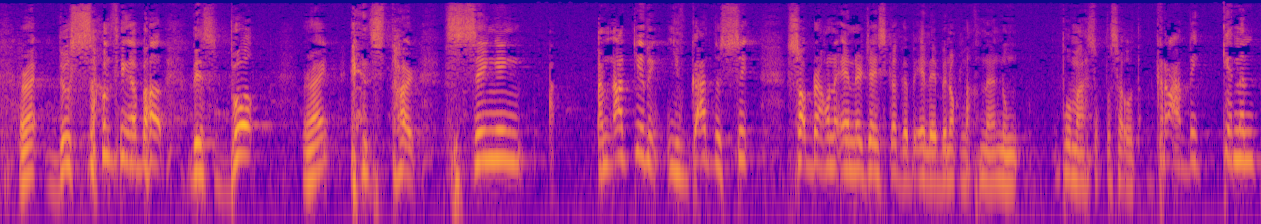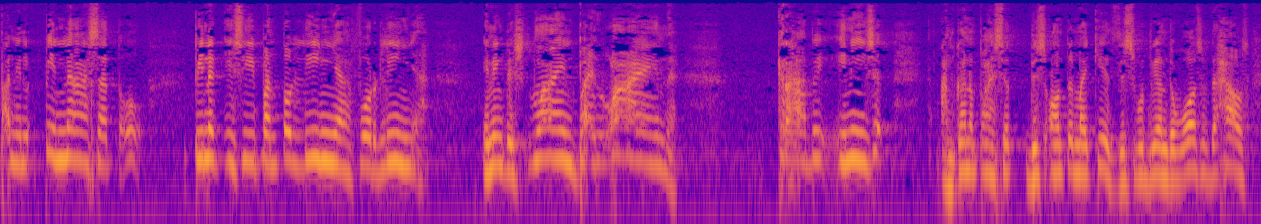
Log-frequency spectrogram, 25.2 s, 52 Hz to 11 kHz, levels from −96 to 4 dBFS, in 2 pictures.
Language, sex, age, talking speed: English, male, 50-69, 145 wpm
